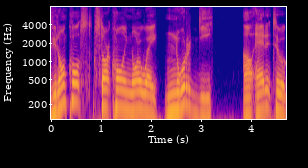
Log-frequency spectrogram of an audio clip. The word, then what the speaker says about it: Norge: Mike, if you don't start calling Norway Norgi, I'll add it to a Google docie. Norgi? How do you pronounce that?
